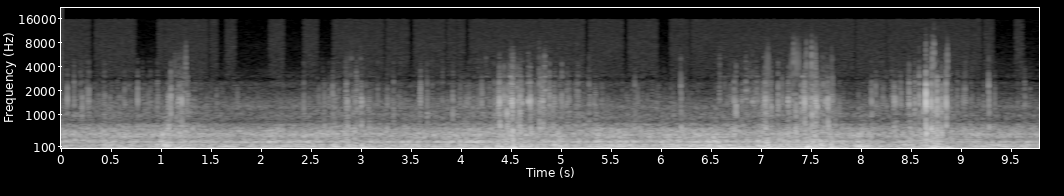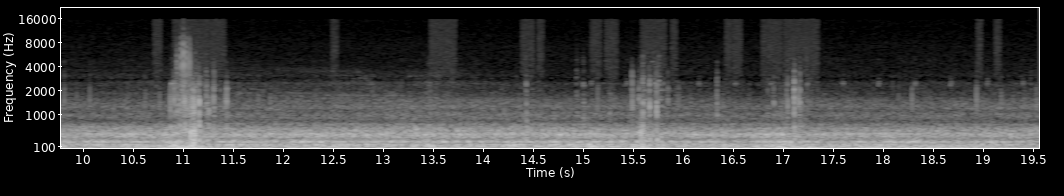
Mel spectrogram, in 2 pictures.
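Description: Tyres roll steadily on the road.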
